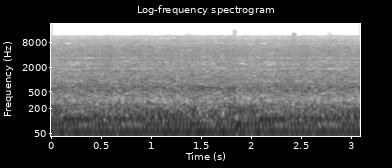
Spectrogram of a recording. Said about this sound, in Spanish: Son las 12 y 28 minutos y te cuento que el helicóptero del Servicio de Emergencias del Principado lleva toda la mañana sobrevolando el Monte de la Barrena en Cudillero.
